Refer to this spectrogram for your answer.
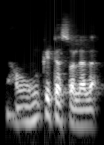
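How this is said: The stress falls on the middle word. I told someone else, not you. "உங்ககிட்ட stress கொடுத்தேன்னா"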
